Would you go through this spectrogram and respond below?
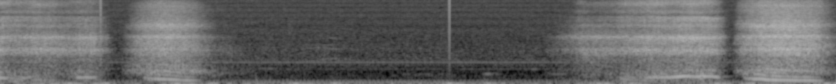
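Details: Real-time snoring during calm sleep, recorded with a new microphone: two slow, rough breaths in about six seconds with low rattling vibration in a quiet room.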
